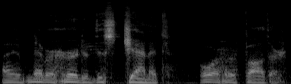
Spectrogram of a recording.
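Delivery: very hushed, low, very gravelly voice. Voicing a Wolverine who answers a knight, very gravelly voice. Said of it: "in a very gravelly voice".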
